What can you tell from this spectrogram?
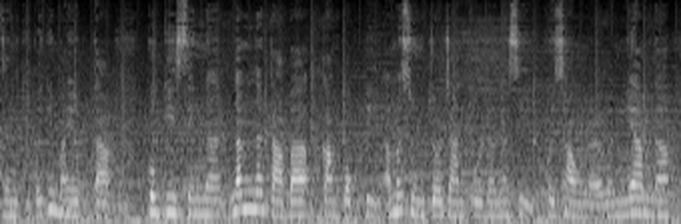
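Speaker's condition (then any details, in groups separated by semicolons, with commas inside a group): No condition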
